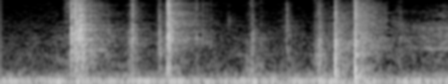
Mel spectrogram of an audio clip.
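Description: Sharp plastic clicks of a DVD keep case being handled, the disc and case snapping: about four clicks, two of them close together near the end.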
